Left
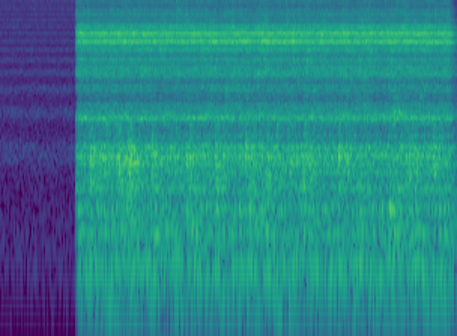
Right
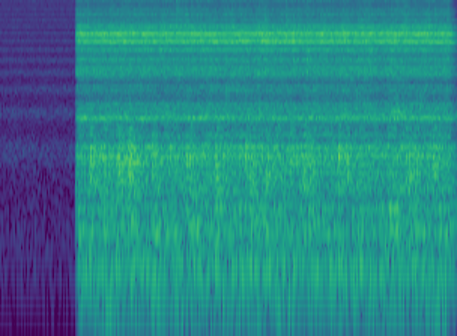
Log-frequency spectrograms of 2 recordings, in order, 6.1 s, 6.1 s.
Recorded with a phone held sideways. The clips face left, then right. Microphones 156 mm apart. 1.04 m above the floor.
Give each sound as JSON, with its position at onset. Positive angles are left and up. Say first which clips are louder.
{"t": 1.0, "sound": "boiling", "louder": "even", "side_deg": -10, "distance_m": 0.7}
